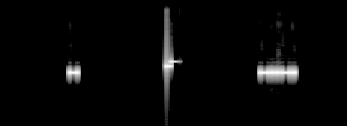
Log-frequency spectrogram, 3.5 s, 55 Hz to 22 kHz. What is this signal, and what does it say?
Morse code, heard as a keyed tone, about 44 wpm, 700 Hz. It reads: T /
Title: Single Character (Letter:Number:Punctuation:Prosign) Alt 45wpm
